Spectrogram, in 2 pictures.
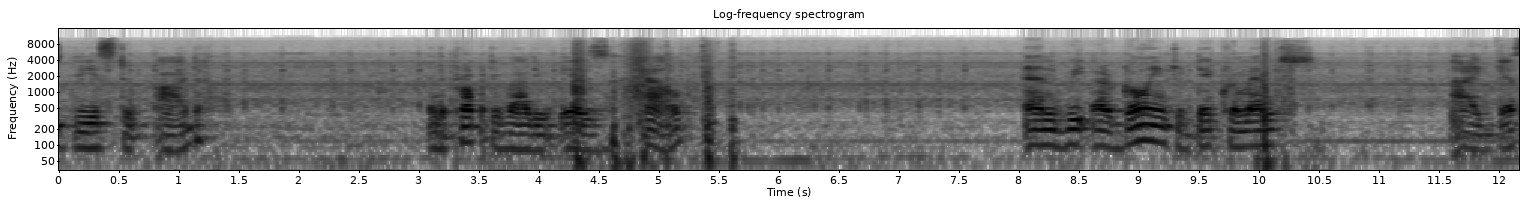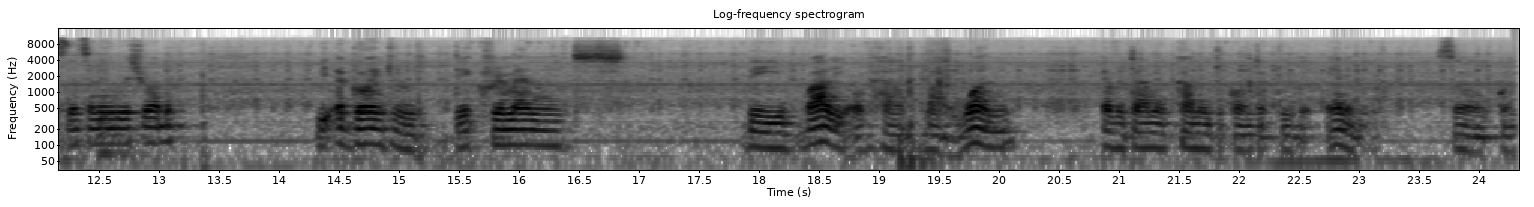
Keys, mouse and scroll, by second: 2.7-4.6 drag, 7.0-8.9 drag.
